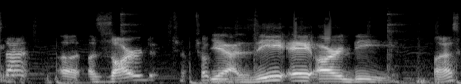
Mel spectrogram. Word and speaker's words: Zard: Actually, I created one called the How do you Zard pronounce token. that? A Zard token?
